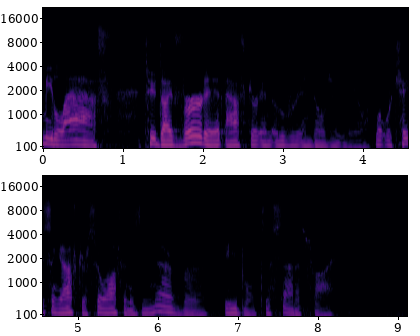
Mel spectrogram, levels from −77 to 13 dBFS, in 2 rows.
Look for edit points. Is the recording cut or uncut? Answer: cut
